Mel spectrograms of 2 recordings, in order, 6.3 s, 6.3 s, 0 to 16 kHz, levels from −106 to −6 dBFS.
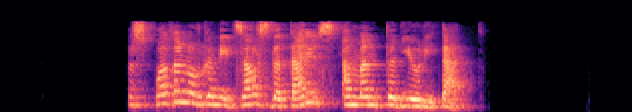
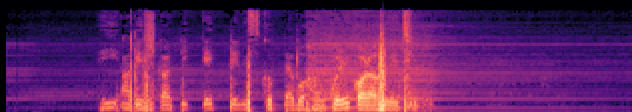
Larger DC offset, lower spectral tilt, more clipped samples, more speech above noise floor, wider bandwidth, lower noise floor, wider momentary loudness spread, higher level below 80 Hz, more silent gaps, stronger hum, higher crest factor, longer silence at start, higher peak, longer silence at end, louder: neither; second, -3 dB/octave vs -6 dB/octave; neither; first, over 73 dB vs 41 dB; second, 7.8 kHz vs 11.5 kHz; first, under -90 dBFS vs -64 dBFS; second, 7 LU vs 18 LU; second, -62 dBFS vs -50 dBFS; neither; neither; second, 20 dB vs 26 dB; first, 1.3 s vs 1 s; about the same, 0 dBFS vs 0 dBFS; second, 1.65 s vs 1.95 s; first, -17 LUFS vs -24 LUFS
